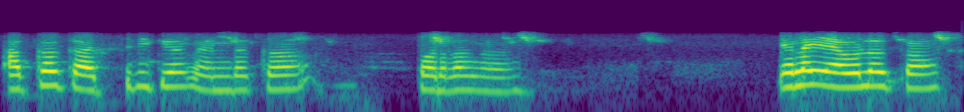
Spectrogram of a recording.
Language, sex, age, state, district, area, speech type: Tamil, female, 18-30, Tamil Nadu, Namakkal, rural, conversation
